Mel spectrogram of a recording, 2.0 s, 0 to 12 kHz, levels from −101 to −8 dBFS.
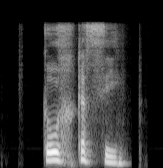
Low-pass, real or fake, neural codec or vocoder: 7.2 kHz; fake; codec, 16 kHz, 1 kbps, FunCodec, trained on Chinese and English, 50 frames a second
